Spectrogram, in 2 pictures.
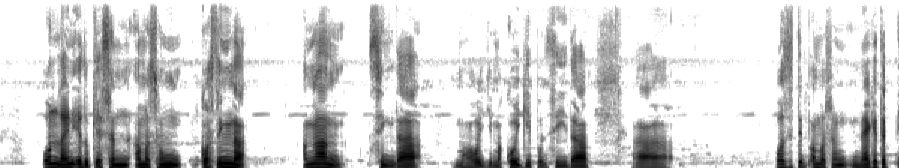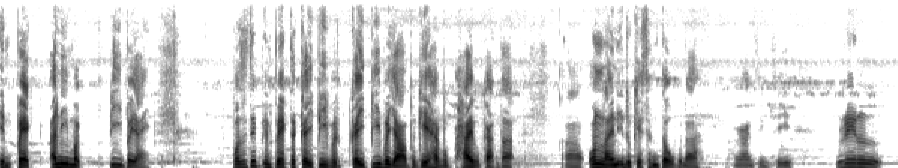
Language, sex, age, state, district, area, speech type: Manipuri, male, 30-45, Manipur, Thoubal, rural, spontaneous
